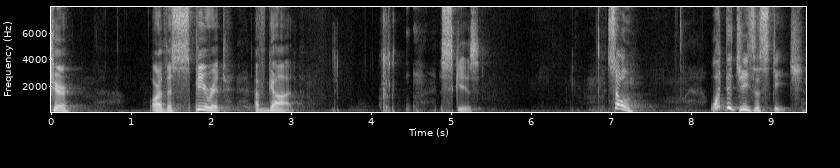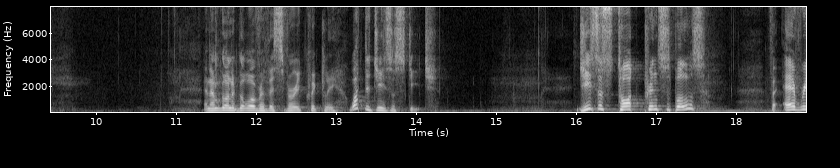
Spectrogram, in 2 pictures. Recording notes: This message was delivered and recorded on January 20, 2024 at the Transformation and Equipping Center - 244 Liberty Street Brockton, MA 02301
